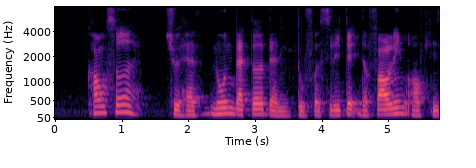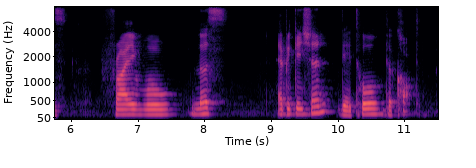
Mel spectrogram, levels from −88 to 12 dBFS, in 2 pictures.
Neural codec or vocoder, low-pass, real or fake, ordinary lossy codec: codec, 16 kHz, 4 kbps, X-Codec, HuBERT features, trained on balanced general audio; none; fake; none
